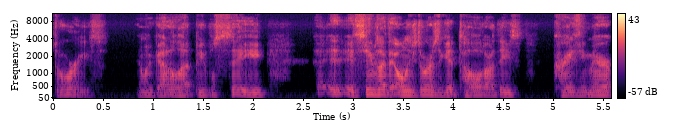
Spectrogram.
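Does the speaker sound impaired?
Yes: spasmodic dysphonia; voice disorder; voice sounds strained or hoarse, host asked if under the weather, not illness; voice grabs when talking, more talking brings more hoarseness, singing less hard than talking.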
